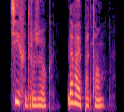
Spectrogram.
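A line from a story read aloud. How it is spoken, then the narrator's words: Gentle request. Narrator (Russian): попросила она его ласково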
